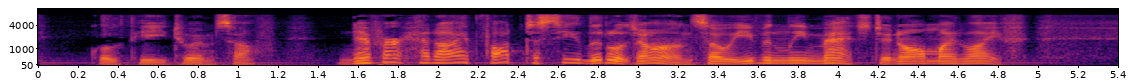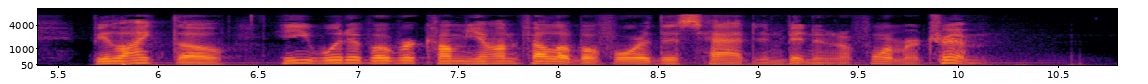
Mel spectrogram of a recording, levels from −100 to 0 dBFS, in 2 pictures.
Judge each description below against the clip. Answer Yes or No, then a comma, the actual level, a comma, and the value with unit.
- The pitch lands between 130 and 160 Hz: Yes, low, 135 Hz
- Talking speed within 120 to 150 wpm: No, average, 200 wpm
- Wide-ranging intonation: Yes, wide, 6.7 semitones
